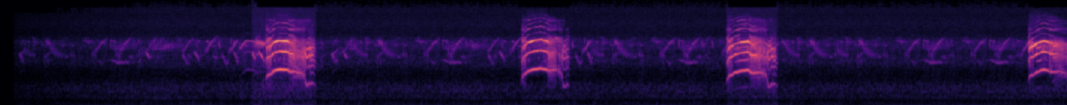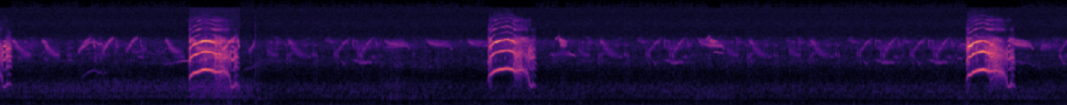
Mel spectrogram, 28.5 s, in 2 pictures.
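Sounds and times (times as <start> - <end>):
Northern lapwing calls: 3.3 - 4.2, 7.0 - 7.6, 9.7 - 10.4, 13.7 - 14.5, 16.7 - 17.5, 20.7 - 21.4, 27.1 - 27.9.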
